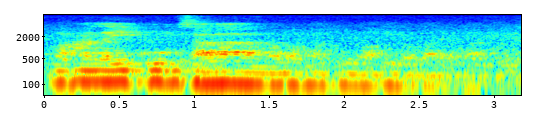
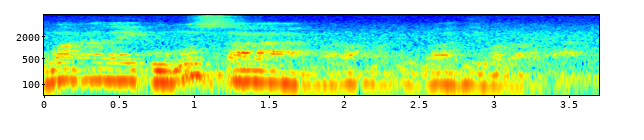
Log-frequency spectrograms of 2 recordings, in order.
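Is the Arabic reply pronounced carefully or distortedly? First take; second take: distortedly; carefully. First: The reply is pronounced in a distorted way. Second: The reply is pronounced in a careful way. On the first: The speaker calls it wrong. "jawabannya yang sering salah" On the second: The speaker calls it right. "Harusnya yang benar itu"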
